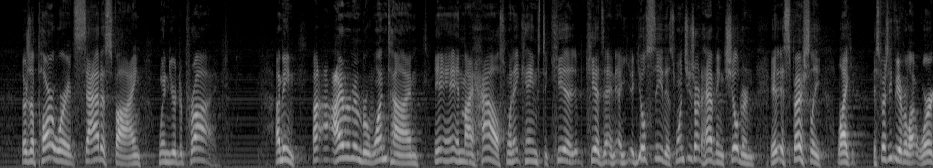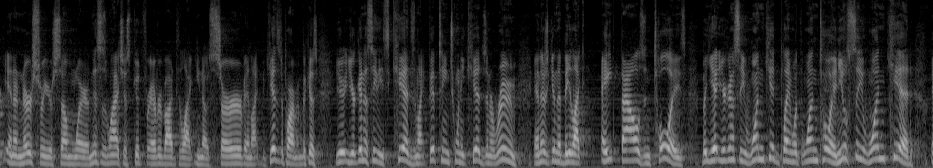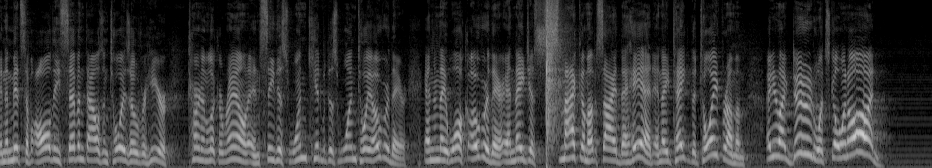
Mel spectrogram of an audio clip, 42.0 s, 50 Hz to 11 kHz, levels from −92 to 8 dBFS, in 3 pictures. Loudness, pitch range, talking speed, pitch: -31 LUFS, 155-220 Hz, 225 wpm, 190 Hz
